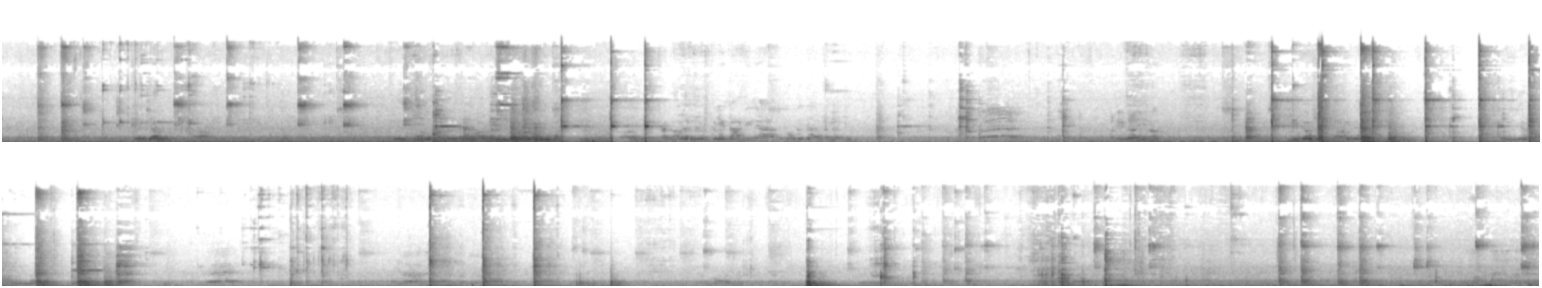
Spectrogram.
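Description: Hammer striking a cast-iron pump housing: irregular sharp metallic knocks and clinks, coming in quick runs through the middle of the stretch. A steady low hum runs underneath.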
